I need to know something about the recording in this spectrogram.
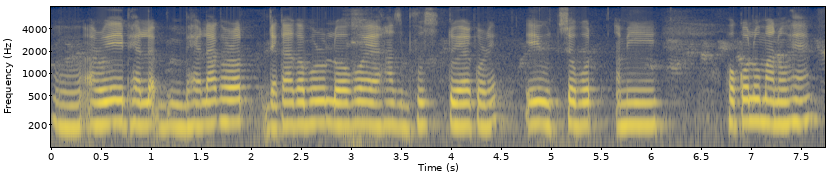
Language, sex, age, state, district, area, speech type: Assamese, female, 45-60, Assam, Sivasagar, urban, spontaneous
